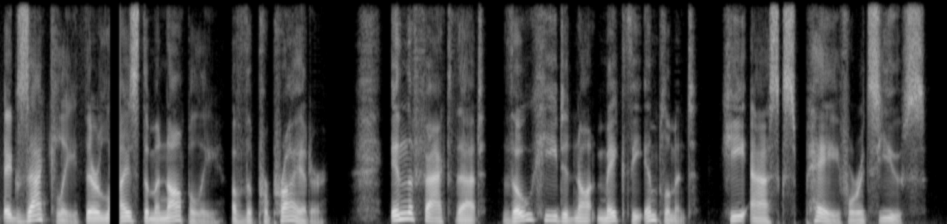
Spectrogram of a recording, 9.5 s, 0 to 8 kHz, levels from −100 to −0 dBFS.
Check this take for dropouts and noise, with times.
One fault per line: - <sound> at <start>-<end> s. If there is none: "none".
- dropout at 1.1-1.2 s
